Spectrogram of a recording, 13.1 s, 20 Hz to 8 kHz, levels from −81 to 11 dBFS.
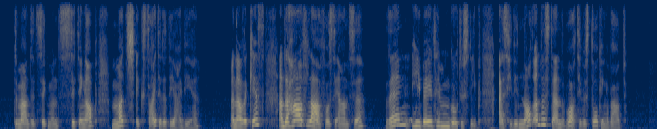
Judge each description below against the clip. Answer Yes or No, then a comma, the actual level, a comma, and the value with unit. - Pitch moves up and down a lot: Yes, wide, 6.7 semitones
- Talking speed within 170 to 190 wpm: No, average, 160 wpm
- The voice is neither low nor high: No, high, 220 Hz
